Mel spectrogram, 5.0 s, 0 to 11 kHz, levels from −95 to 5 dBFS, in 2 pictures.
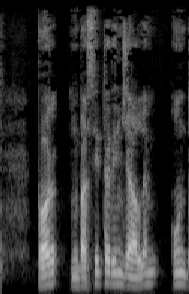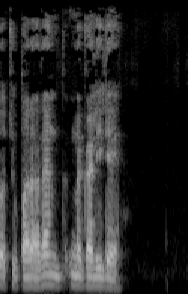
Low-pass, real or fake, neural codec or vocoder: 9.9 kHz; real; none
